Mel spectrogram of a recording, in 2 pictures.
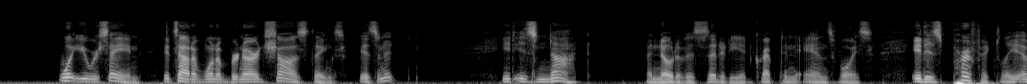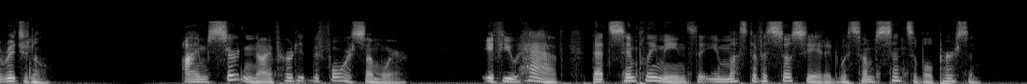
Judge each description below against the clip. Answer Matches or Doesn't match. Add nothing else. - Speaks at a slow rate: Doesn't match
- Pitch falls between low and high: Doesn't match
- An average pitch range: Doesn't match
